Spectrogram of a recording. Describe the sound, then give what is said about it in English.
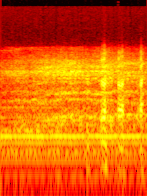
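A steady car engine drone hums throughout as the car drives on a mountain road, with a few short bursts of louder noise near the end, like a motor running at speed. “Shouldn't you be driving a little bit slower?”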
